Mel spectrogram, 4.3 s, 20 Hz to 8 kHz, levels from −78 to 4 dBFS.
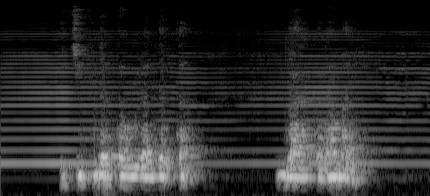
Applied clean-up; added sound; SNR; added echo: none; Bowed string instrument; 16 dB; reverberation time 0.5 s.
